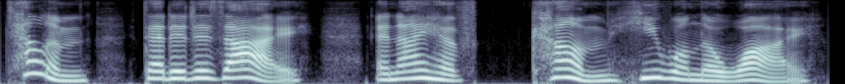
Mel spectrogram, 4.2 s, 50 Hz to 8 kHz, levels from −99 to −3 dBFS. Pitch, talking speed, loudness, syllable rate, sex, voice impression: 220 Hz, 200 wpm, -16 LUFS, 4.3 syllables/s, female, feminine, adult-like, clear, intellectual, slightly friendly, elegant, slightly lively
